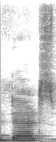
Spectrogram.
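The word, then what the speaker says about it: debts: बैड डैट्स में बी हमारा क्या होता है? साइलेंट होता है।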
